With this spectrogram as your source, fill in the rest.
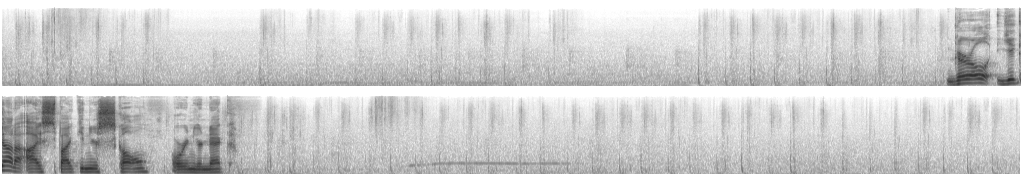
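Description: Footsteps crunch steadily on stony ground.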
